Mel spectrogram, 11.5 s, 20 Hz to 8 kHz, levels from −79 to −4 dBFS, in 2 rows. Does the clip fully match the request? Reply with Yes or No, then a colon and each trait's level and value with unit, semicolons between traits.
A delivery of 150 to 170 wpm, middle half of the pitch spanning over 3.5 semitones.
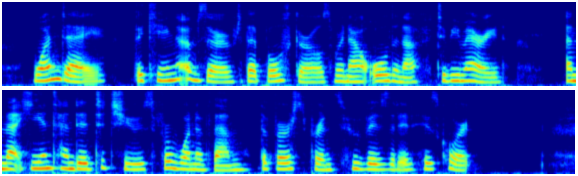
No: average, 165 wpm; average, 2.8 semitones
